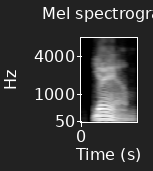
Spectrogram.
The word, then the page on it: yam: American English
